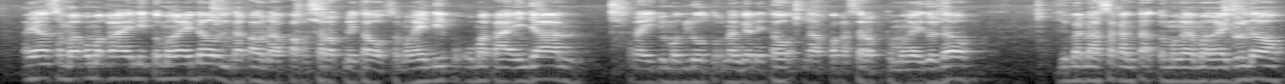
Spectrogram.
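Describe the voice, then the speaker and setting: This man talks at a very fast pace in a fairly high pitch. Noticeable background noise sits behind him. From Bicol, Philippines. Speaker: cooking vlogger. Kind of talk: cooking tutorial. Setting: home kitchen. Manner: animated.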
